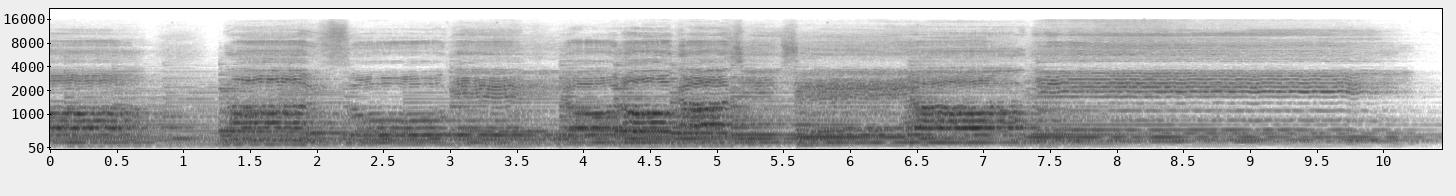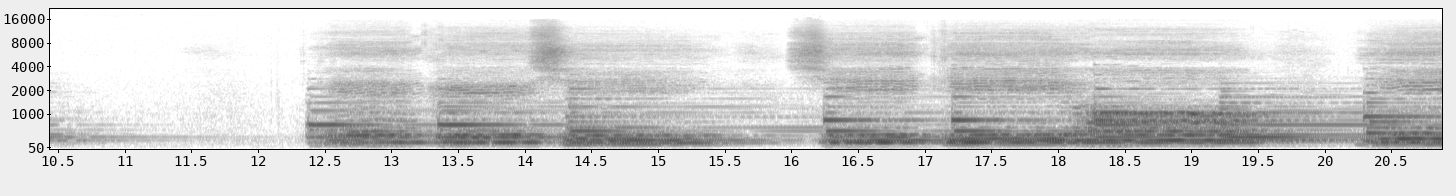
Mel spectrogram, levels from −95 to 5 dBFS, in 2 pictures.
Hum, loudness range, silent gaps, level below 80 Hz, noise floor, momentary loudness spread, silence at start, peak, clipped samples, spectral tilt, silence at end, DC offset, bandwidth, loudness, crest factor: none; 15 LU; none; -78 dBFS; -71 dBFS; 18 LU; 0 s; -6 dBFS; under 0.1%; -4.5 dB/octave; 0 s; under 0.1%; 16.5 kHz; -25 LUFS; 20 dB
